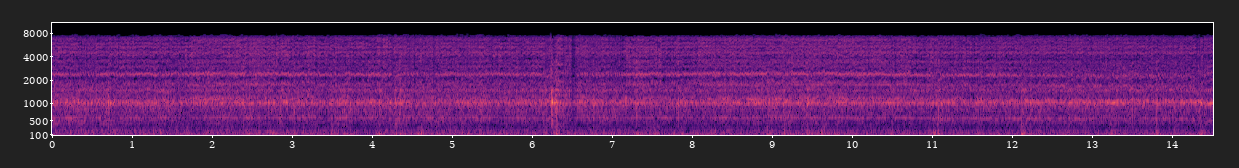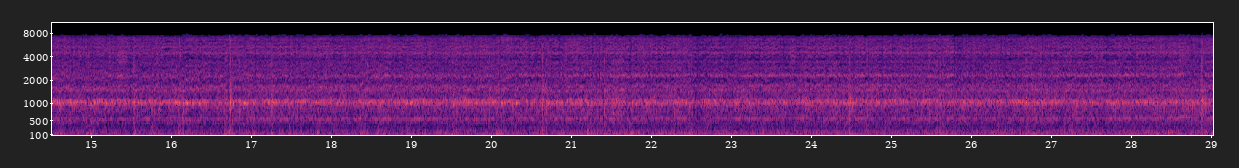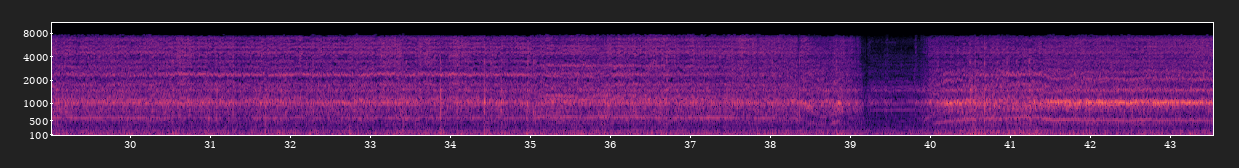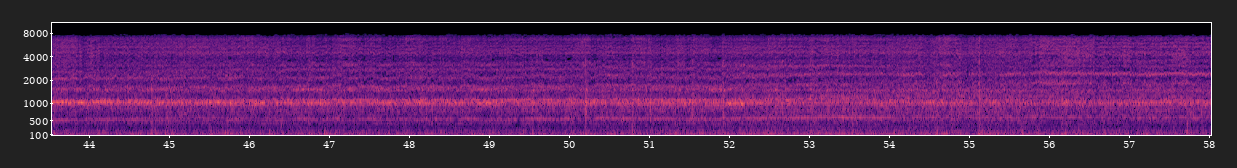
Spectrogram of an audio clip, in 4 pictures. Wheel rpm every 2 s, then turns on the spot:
160, 160, 160, 160, 160, 150, 150, 140, 150, 150, 150, 150, 150, 150, 160, 160, 150, 150, 160, 100, 90, 130, 140, 140, 140, 140, 150, 160, 160.
none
